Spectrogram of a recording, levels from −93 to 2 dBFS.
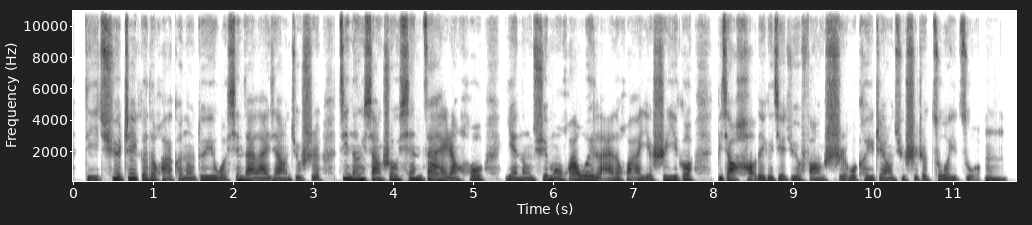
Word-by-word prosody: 的 170 +2 -2
确 270 +8 +3
这 290 +5 +3
个 210 -4 -1
的 180 -1 0
话， 185 -1 -3
可 175 -3 -7
能 170 0 -3
对 190 +2 0
于 190 - +2
我 180 -3 -2
现 195 +6 +2
在 185 -2 +2
来 160 +1 -1
讲 170 -2 -2
就 170 +1 -5
是， 165 -1 -3 0.2
既 275 -2 +5
能 205 -3 +7
享 205 - +3
受 200 -2 +2
现 225 +4 +3
在， 215 -5 +3
然 165 +2 0
后 195 -1 -1 0.2
也 175 -2 -2
能 165 +3 -1
去 225 +5 -2
谋 180 -3 +2
划 210 +3 +1
未 230 0 +1
来 180 -3 -2
的 145 +2 -1
话 180 -1 -4
也 - - -3
是 205 - +2
一 190 0 +2
个 190 -1 0 0.3
比 - - +1
较 180 +4 +5
好 - - 0
的 155 - +1
一 - - +1
个 160 - -1
解 145 -2 0
决 140 - -1
方 155 +2 -3
式， - - -1
我 165 - -2
可 180 +3 -4
以 180 - +1
这 180 - -6
样 165 +1 -3
去 175 - -6
试 165 - 0
着 - - -5
做 215 -5 -3
一 - - -3
做， - - -8
嗯。 195 +5 -1
180 Hz, 305 characters per minute, -23 LUFS, 165-200 Hz, 0.3 s, 能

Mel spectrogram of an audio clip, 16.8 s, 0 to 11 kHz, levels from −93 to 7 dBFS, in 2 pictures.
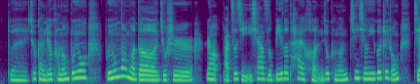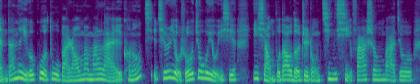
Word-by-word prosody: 对， 170 -2 -2
就 220 +8 -4
感 200 -4 +1
觉 195 +2 +1
可 210 0 -2
能 205 +3 +4
不 225 0 +2
用 265 +2 +4 0.4
不 225 - 0
用 270 +5 +5
那 325 -1 +2
么 245 -7 +5
地 185 -3 +3
就 180 +1 -2
是 170 -1 -1 0.2
让 205 -1 0
把 165 -2 -1
自 215 +7 -3
己 185 -7 -3
一 - - -4
下 220 +5 -2
子 195 -3 -4
逼 195 +4 0
得 225 0 0
太 225 -2 -4
狠， 180 -6 -4
就 215 +2 0
可 200 - -4
能 185 +3 0
进 250 +3 0
行 225 -3 +1
一 215 - +3
个 240 +1 +3
这 255 0 0
种 205 +2 +1 0.3
简 185 +1 0
单 190 +5 +1
的 250 - +5
一 200 -5 +4
个 185 0 +2
过 205 0 +3
渡 195 0 0
吧， 165 -4 -3
然 155 +1 -2
后 170 - -1
慢 200 +1 0
慢 200 +1 +1
来， 140 - -1
可 180 - -5
能 220 - 0
其 365 - -8
其 240 +1 -1
实 260 +1 +3
有 230 - +4
时 - - -9
候 195 +6 +4
就 255 +3 +1
会 230 - +5
有 160 -7 +1
一 - - -3
些 185 +2 -1 0.3
意 235 -1 +1
想 220 -7 -1
不 160 -1 0
到 185 +1 +1
的 170 +1 +2
这 175 -2 0
种 165 -1 -4
惊 210 +4 0
喜 200 -5 -2
发 180 +2 -3
生 185 -1 -3
吧， 180 -5 -4
就 165 +1 -5
195 Hz, 265 characters per minute, -22 LUFS, 175-220 Hz, 0.4 s, 用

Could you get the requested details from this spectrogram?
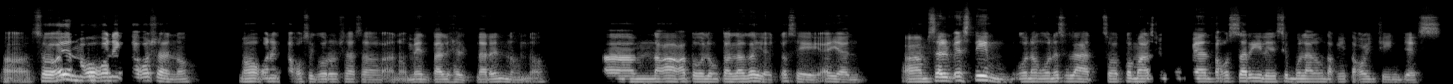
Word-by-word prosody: Ah, - - -6
so 155 - +3
ayun 225 -5 +8
makokonekta 175 -1 +3
ko 175 - +2
siya 150 -5 0
'no, 125 +2 -8 0.4
makokonekta 140 0 -2
ko 125 - -6
siguro 125 -1 -3
siya 125 -1 -5
sa 110 -1 -7
ano, - - -9
mental 120 +1 -1
health 115 -1 -6
na 115 - +1
rin 125 +3 -1
'no, 115 - -9
'no? - - -12 0.5
Um, 130 -1 +1
nakakatulong 130 -1 +1
talaga 130 +2 +1
yun 115 -4 -5
kasi 120 -6 -3
ayan, 115 -4 -2 0.4
um, 135 +1 0
self-esteem 170 - +5
unang-una 135 0 -2
sa 140 -1 -5
lahat. 130 -3 0
So, 130 -1 -3
tumaas 135 -2 0
yung 275 - -11
kumpiyansa 145 - -2
ko 145 - -3
sa 150 +2 +3
sarili 145 -4 0
simula 135 -2 -1
nung 130 0 -5
nakita 120 -1 -7
ko 125 - -2
yung 125 - -8
changes. 110 -2 -6
130 Hz, 175 wpm, -23 LUFS, 120-145 Hz, 0.5 s, ayun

